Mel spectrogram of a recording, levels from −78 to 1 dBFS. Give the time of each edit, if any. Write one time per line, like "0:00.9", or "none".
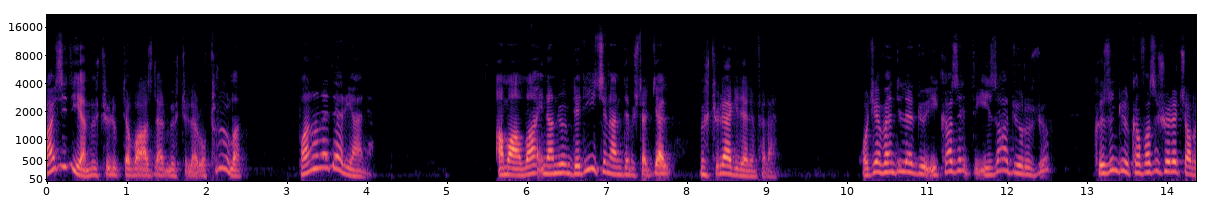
0:03.0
